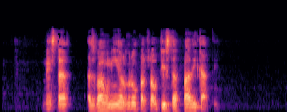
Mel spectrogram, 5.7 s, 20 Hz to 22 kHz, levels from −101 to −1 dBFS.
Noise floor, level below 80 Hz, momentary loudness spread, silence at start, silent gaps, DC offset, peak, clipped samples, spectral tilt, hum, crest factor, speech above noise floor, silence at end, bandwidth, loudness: -83 dBFS; -60 dBFS; 10 LU; 0.9 s; none; under 0.1%; -2 dBFS; under 0.1%; -5 dB/octave; none; 20 dB; 65 dB; 1.6 s; 7.6 kHz; -18 LUFS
